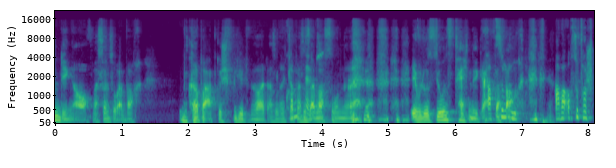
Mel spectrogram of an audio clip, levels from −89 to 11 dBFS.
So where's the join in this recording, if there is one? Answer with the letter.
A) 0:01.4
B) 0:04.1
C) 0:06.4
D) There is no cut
D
